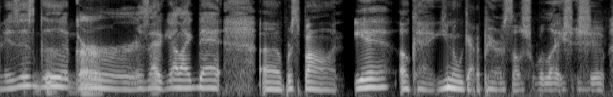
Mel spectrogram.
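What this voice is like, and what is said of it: Put-on raspy voice. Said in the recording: “Y'all like this raspy voice? I'm trying to give y'all something different. ... I'm going to stop talking like this now.”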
